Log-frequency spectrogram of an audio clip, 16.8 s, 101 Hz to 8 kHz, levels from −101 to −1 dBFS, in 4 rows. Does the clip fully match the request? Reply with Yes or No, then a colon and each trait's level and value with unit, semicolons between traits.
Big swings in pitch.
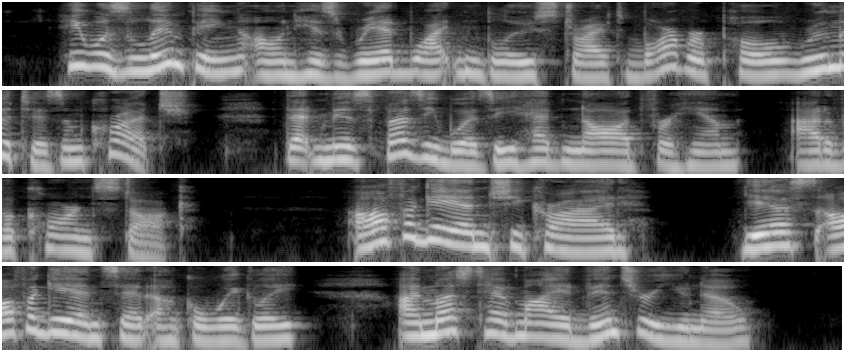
No: average, 4.6 semitones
